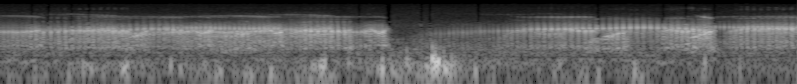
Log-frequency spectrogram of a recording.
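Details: Frogs calling in the background while a stork feeds its young; a dense, continuous buzzy chorus with a bright, steady trill throughout, a short dip near the middle, then swelling back with overlapping voices.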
